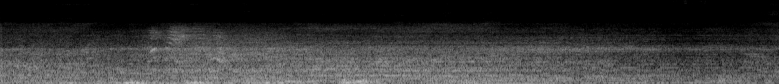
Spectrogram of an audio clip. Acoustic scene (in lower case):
residential area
